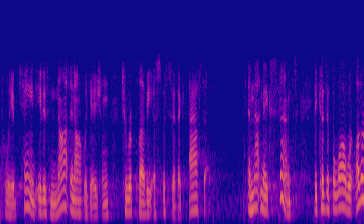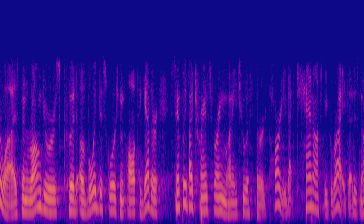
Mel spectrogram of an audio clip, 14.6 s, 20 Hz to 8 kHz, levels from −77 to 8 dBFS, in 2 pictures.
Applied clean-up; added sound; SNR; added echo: none; none; none; none.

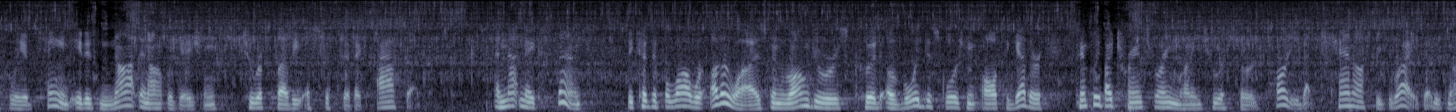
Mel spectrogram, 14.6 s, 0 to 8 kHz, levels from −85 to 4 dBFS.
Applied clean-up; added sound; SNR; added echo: none; Sink (filling or washing); 18 dB; none.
